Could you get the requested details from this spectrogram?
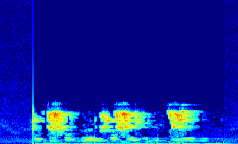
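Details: Pet budgerigar (Melopsittacus undulatus) kept in a pair or small flock gives three loud, piercing, slightly harsh chirps: contact calls meaning "I'm here, where are you?" when birds lose sight of each other, also given in protest.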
